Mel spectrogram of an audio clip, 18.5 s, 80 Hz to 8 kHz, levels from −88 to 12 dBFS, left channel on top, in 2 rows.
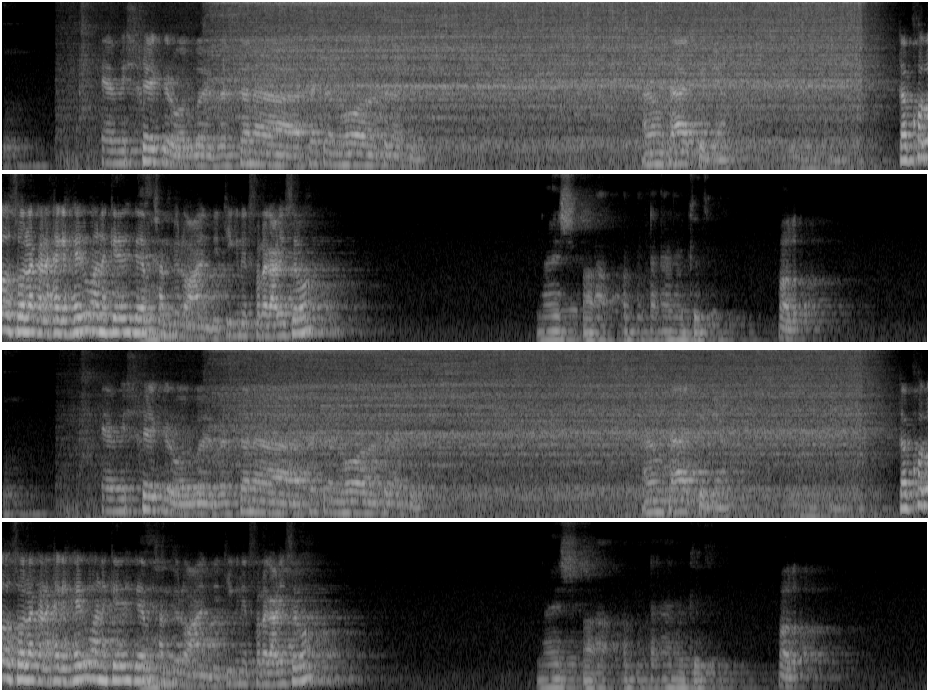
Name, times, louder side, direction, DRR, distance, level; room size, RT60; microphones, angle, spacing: Liquid, 0.5-8.6, left 5 dB, 40° left, 3.2 m, -33 dB
voice 1, 1.0-4.2 6.4-7.3 9.0-12.4 17.0-17.2, left 2 dB, 25° left, 4 dB, 1.7 m, -27 dB
voice 2, 14.6-16.3, left 1 dB, 85° left, 3 dB, 2.7 m, -37 dB
29.0 x 21.0 x 6.5 m, 1.2 s
head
